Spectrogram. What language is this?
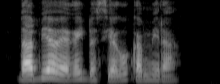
Kikuyu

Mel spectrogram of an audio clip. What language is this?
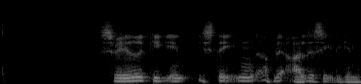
Danish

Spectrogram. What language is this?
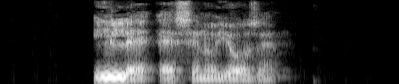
Interlingua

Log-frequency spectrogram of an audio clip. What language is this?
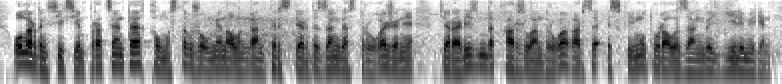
Kazakh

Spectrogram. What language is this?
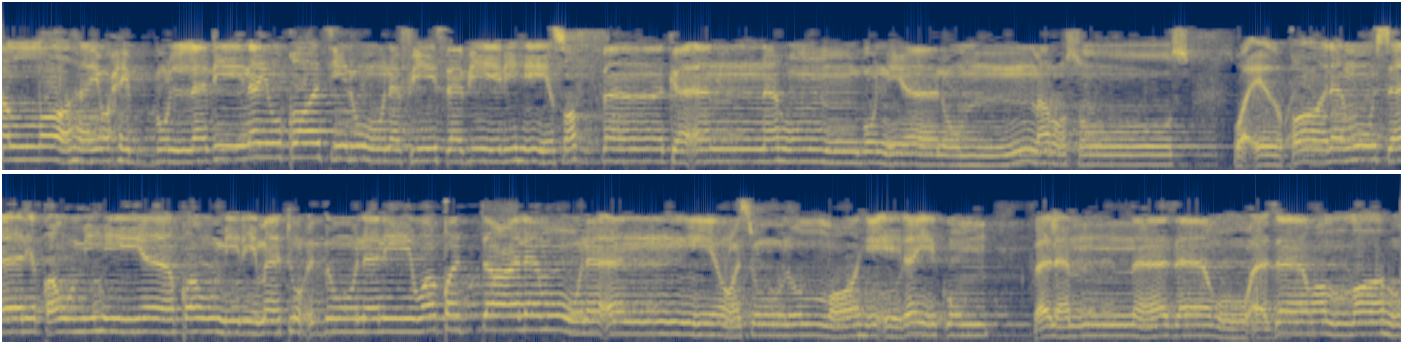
Arabic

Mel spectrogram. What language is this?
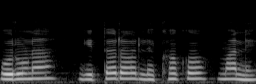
Odia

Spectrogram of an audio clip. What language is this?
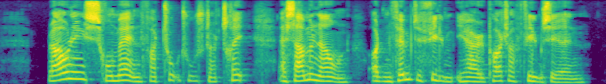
Danish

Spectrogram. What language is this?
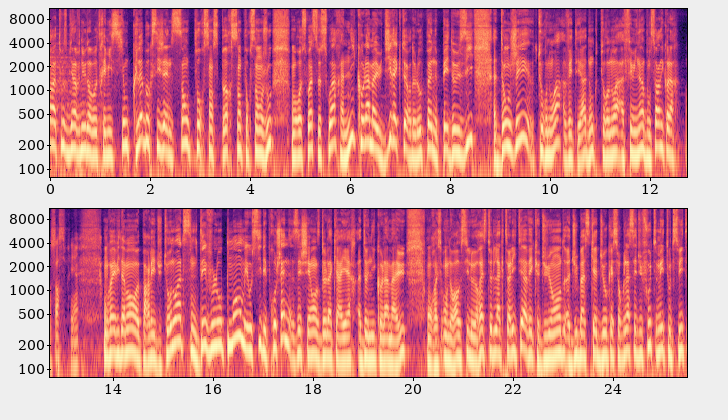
French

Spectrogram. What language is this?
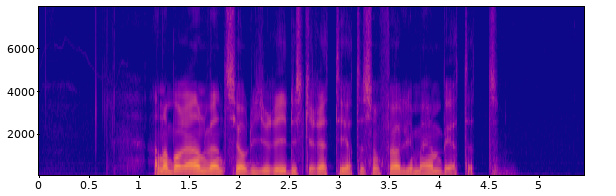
Swedish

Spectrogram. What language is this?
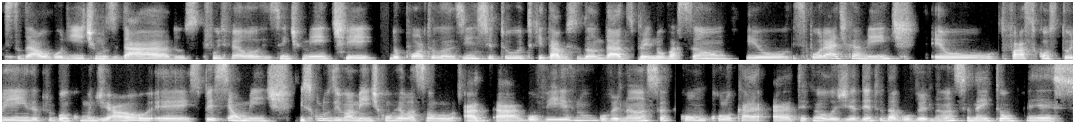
Portuguese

